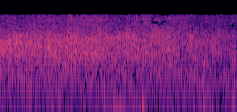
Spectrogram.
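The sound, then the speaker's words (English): A church audience claps steadily during a sermon, a dense, continuous wash of many hands applauding at a fairly even level with no voices on top, tapering only slightly toward the end. “Yeah, hand clap would be even better.”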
